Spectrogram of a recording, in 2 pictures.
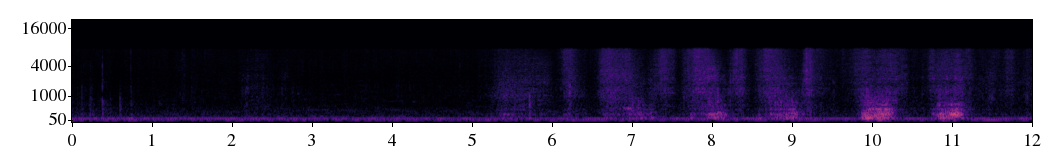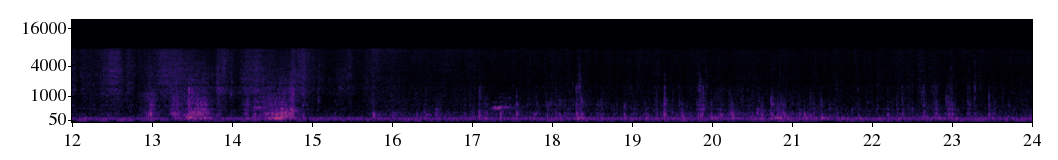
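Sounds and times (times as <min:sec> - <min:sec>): crackling suds: 0:05.1 - 0:16.7
wet sponge squelching: 0:05.2 - 0:16.1.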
